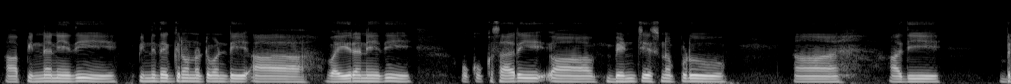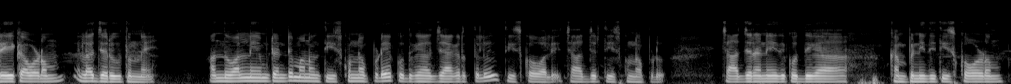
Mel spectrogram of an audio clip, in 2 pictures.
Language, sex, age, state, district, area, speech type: Telugu, male, 18-30, Andhra Pradesh, Konaseema, rural, spontaneous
